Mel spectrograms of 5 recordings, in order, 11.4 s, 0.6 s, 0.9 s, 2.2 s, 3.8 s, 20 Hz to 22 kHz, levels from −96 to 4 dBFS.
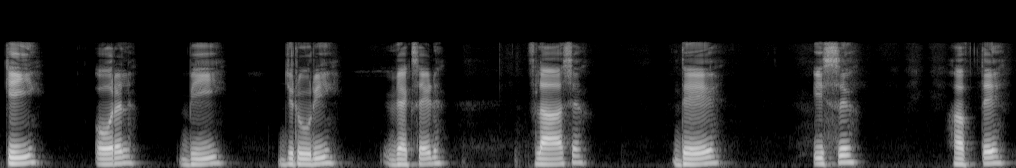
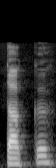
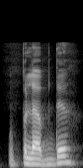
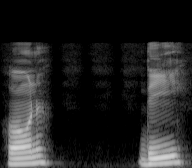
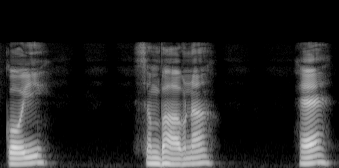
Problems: constant background noise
